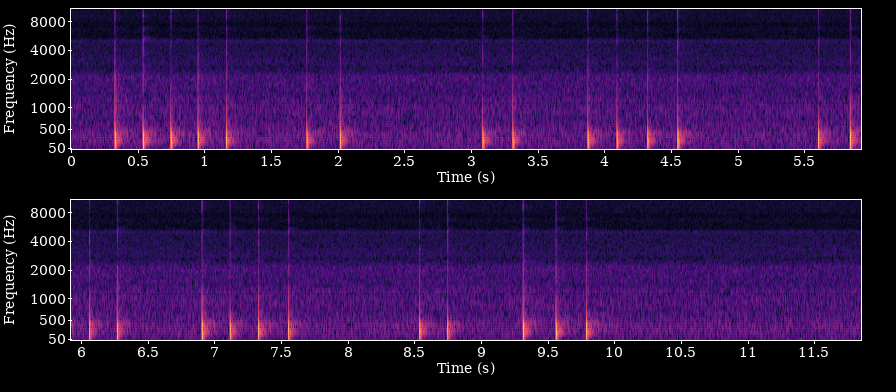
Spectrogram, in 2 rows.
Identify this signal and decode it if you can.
Tap code, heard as knocks on a wall, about 4 knocks a second. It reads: WITH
